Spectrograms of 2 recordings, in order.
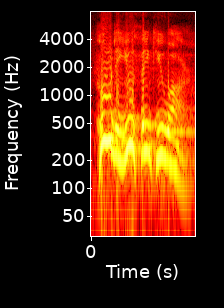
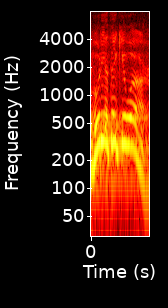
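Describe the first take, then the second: First: Loud, higher, challenging; life's challenge. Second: Much higher, scornful question; a sneering high-pitched dare; the man sneering at the woman, high and mocking; mocking challenge. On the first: Retold or imitated. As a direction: throw the question down like a dare. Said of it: "life says to us". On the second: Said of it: "the man was asking the woman".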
